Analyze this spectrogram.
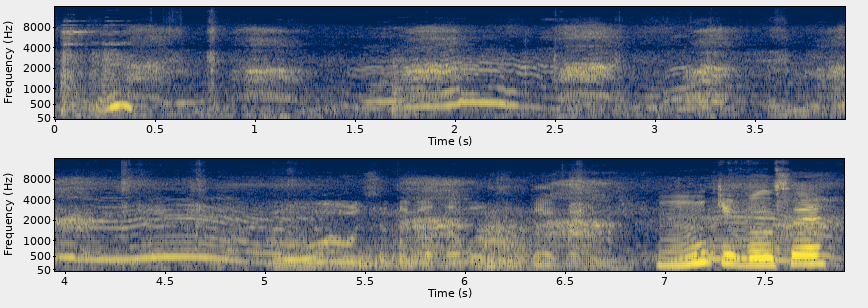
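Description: A young girl talks in a high, sing-song voice close by.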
